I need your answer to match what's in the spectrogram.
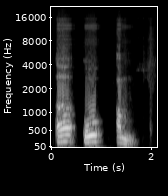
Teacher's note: पूरा mouth open करके बोलना है, पार्शियली माउथ को क्लोज करके बोलना है, और माउथ को पूरी तरह से क्लोज करके बोलना है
